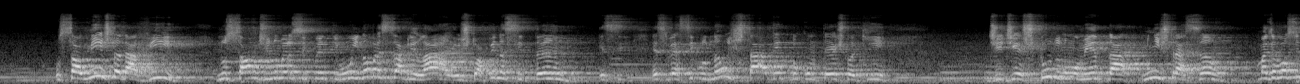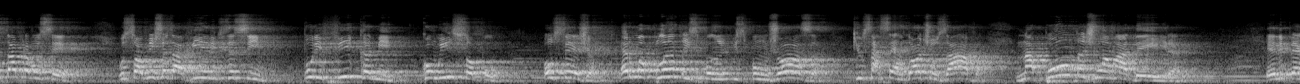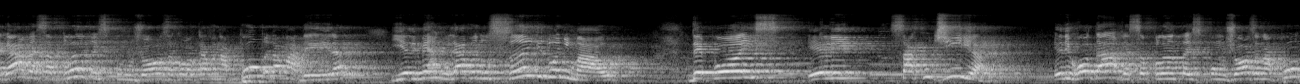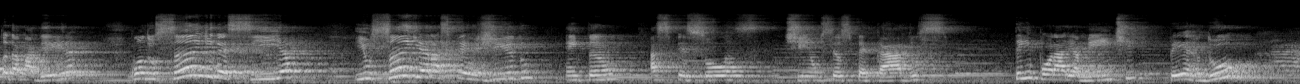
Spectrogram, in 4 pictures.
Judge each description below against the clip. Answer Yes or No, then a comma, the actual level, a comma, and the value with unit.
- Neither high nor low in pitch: No, very high, 275 Hz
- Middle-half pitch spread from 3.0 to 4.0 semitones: No, average, 4.5 semitones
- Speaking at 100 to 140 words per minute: Yes, average, 125 wpm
